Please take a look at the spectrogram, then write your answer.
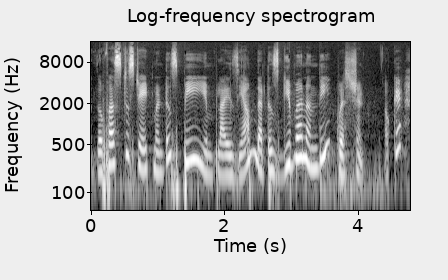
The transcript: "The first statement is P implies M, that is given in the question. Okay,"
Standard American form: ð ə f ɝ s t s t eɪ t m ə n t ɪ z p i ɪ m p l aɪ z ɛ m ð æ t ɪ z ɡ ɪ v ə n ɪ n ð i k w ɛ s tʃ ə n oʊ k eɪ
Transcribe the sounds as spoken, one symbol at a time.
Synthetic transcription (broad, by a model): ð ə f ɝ s t s t eɪ t m ə n t ɪ z p i ɪ m p l aɪ z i m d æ t ɪ z ɡ ɪ v ə n ɪ n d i k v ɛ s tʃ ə n oʊ k eɪ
